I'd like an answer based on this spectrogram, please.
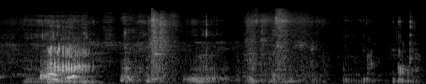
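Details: An English Bulldog playing with a tennis ball makes its "Gremlin/monster" sound: low, rumbling growls and grumbles in bursts, with a person speaking briefly.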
